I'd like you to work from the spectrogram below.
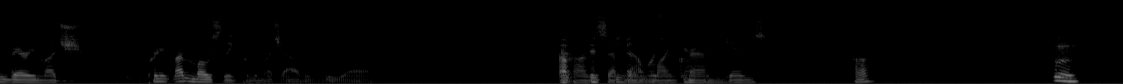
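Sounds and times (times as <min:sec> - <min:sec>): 
speech: 0:00.0 - 0:00.9, 0:01.5 - 0:03.8, 0:05.6 - 0:07.8, 0:08.5 - 0:08.8, 0:10.5 - 0:10.9
person yawning: 0:10.6 - 0:10.8.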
